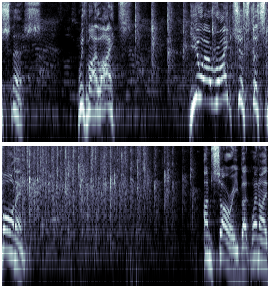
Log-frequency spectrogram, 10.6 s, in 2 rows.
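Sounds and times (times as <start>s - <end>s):
speech: 0.0s - 0.9s, 1.5s - 2.7s, 3.7s - 6.0s, 9.4s - 10.6s
audience clapping: 2.6s - 9.4s.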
